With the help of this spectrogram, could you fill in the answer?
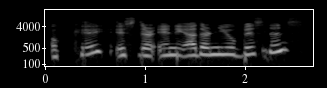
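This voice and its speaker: A woman runs a committee meeting on a conference call. Her voice is smooth and clean, pitched a little high. The sound is dry, with no room echo. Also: normal speed. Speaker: meeting chair. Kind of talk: semi-formal chairing of an online committee meeting.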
